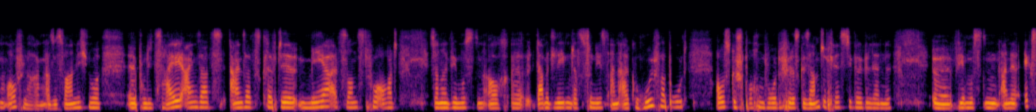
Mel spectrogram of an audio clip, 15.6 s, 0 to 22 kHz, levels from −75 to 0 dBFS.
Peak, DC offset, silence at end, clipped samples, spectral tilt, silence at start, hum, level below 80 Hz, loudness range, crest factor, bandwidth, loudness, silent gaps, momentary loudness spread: -4 dBFS; under 0.1%; 0 s; under 0.1%; -5 dB/octave; 0 s; none; -66 dBFS; 2 LU; 18 dB; 8 kHz; -22 LUFS; none; 7 LU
